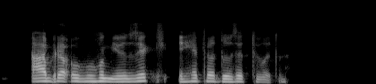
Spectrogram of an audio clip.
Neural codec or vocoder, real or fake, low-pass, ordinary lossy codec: codec, 16 kHz, 1 kbps, FreqCodec, larger model; fake; 7.2 kHz; AAC, 64 kbps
